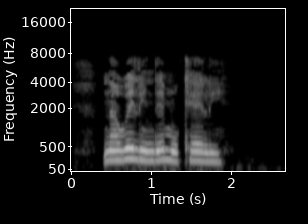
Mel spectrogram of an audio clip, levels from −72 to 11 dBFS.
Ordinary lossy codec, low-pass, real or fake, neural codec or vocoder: Opus, 64 kbps; 7.2 kHz; real; none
